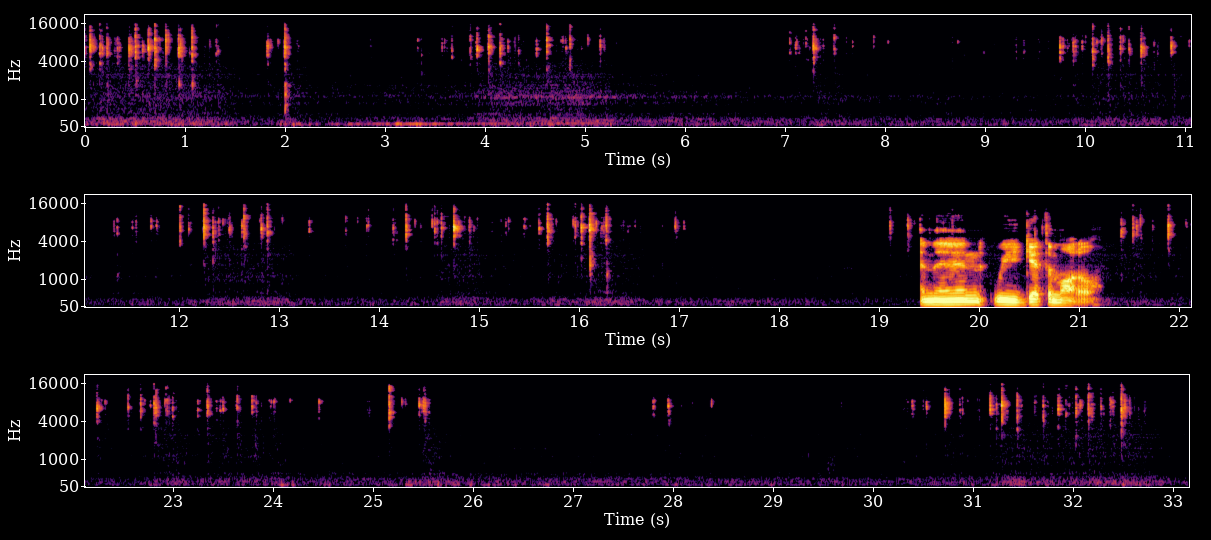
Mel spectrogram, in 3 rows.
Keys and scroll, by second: 0.0-1.6 typing, 3.2 Return, 3.4-5.1 typing, 6.5-10.7 typing, 11.8-13.0 typing, 16.7-17.5 typing, 21.4-24.4 typing, 27.0-32.1 typing.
